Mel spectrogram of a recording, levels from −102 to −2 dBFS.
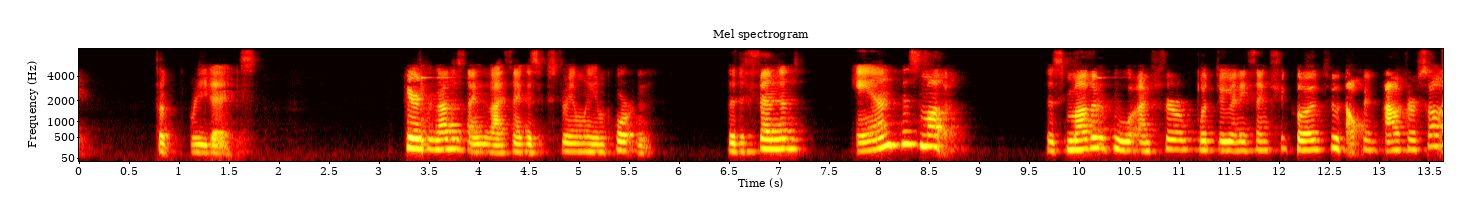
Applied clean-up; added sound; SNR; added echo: neural mask model DeepFilterNet 3.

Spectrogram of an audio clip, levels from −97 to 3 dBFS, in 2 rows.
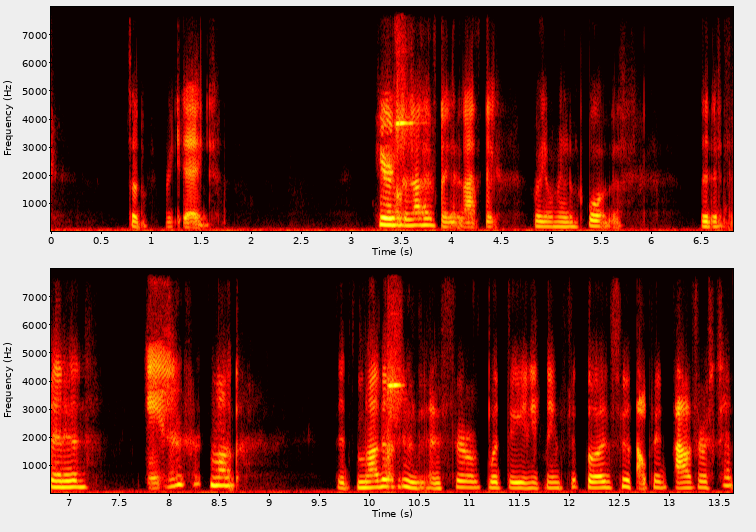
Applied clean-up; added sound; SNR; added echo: neural diffusion model UNIVERSE++.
